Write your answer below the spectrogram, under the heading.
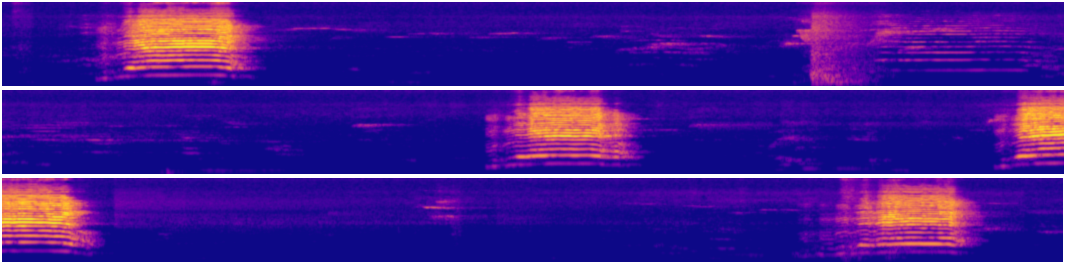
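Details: Goat bleating in four short, clear, strongly harmonic calls spaced several seconds apart, each slightly rising then falling, with a sharp knock or thud between the first two and quiet gaps otherwise.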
